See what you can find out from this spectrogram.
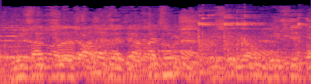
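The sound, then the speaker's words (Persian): Small glasses clink together in a toast, several bright, light clinks heard amid lively voices and chatter. “این استکان‌ها که با لفظ سلامتی به هم می‌خورند، سالانه جان صدها تن را در ایران می‌گیرند.”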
